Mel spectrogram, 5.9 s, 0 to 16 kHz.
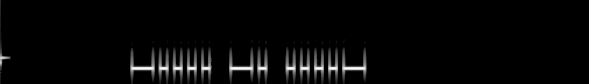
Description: Morse code, heard as a keyed tone, about 17 wpm, 700 Hz. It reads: 6N4
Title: Common Cut Numbers - 3-Digit 17wpm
